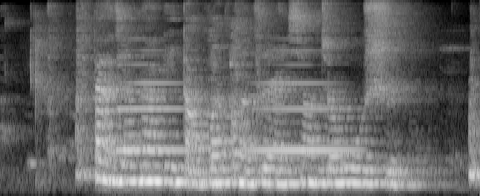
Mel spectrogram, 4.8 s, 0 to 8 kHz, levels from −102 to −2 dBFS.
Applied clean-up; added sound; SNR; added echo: none; Wind instrument, woodwind instrument; 9 dB; reverberation time 0.9 s.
